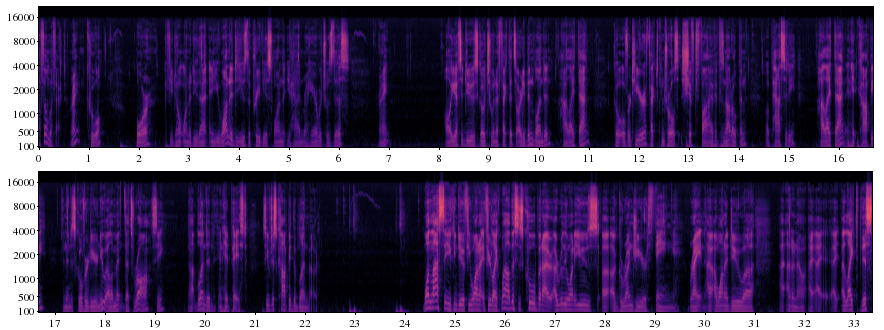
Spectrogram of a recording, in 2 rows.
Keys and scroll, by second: 2.0 super+z, 13.3 shift+5, 16.4 super+c, 20.6 super+v, 22.9 space.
